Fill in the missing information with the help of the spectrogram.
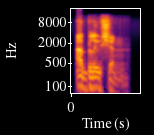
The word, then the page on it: ablution: British English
